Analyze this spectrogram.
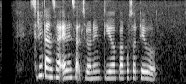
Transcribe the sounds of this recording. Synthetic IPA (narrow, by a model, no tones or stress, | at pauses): sɾit̪ansaʔelɪŋsa̰ʔd̥ʒ̥ɾɔnɪŋt̪ijɔpakusɔɖ̥e̤wɔ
